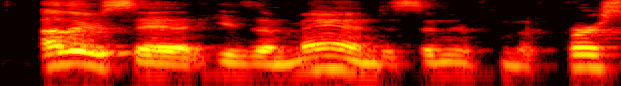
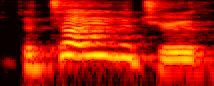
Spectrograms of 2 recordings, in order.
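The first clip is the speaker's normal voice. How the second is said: put-on much higher, polite old wizard; lightly voiced wizard. A narrator's reading. Gandalf explaining himself to Beorn, a little sheepish. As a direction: ease into an awkward confession.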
